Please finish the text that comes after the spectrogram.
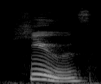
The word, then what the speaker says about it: Hughes: vowel is ooh and the final s makes a Z sound Hughes Hughes for this one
